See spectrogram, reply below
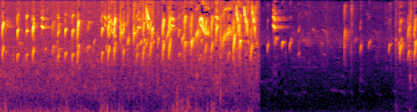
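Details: Goldfinch song for training birds: a few seconds of fast, high twittering chirps and trills, then an abrupt cut to near silence broken by a couple of short chirps.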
